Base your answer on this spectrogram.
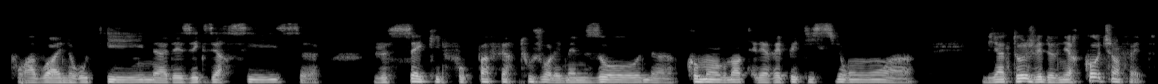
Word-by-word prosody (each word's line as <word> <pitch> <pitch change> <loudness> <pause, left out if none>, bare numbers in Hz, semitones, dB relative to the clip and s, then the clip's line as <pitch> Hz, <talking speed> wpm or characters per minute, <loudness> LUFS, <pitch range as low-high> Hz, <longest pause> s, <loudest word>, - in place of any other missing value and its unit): pour 95 -1 -3
avoir 95 +1 +3
une 100 +1 0
routine, 105 +1 0
des 100 0 0
exercices, 110 +2 -2 0.7
je - - -2
sais 130 -3 +2
qu'il 115 -3 -3
faut 105 0 -6
pas 130 - +2
faire 120 0 -2
toujours 120 -3 -1
les 100 - 0
mêmes 100 +1 -1
zones, 105 0 +1 0.3
comment 115 -3 +4
augmenter 110 0 -1
les 105 0 +1
répétitions, 110 0 -2
heu, 90 - -4 0.8
bientôt 115 +8 +4
je 130 - +2
vais 115 - +6
devenir 105 0 +1
coach, 170 -1 +2
en - - +3
fait. - - -8
110 Hz, 145 wpm, -23 LUFS, 105-115 Hz, 0.8 s, vais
